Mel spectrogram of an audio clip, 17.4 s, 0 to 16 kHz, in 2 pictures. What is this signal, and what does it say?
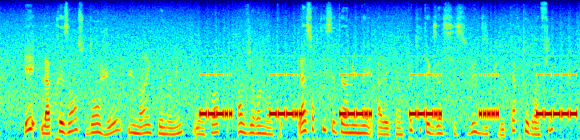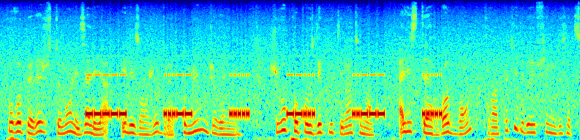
Morse code, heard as a keyed tone, machine-sent, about 38 wpm, spaced as for 13 wpm, 700 Hz. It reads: 888850 035725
